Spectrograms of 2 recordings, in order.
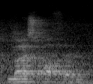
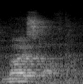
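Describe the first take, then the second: The two takes are said the same way.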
